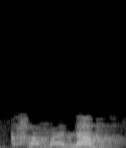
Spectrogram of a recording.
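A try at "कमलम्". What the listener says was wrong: இது இது ஆஸ்பிரேட் இல்லாம சொல்லணும். கமலம்.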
